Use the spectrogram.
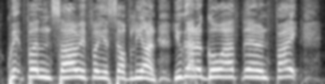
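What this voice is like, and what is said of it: Put-on British accent. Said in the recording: “my best impersonation of the accent ... That was pretty good ... I work on the British accent”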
